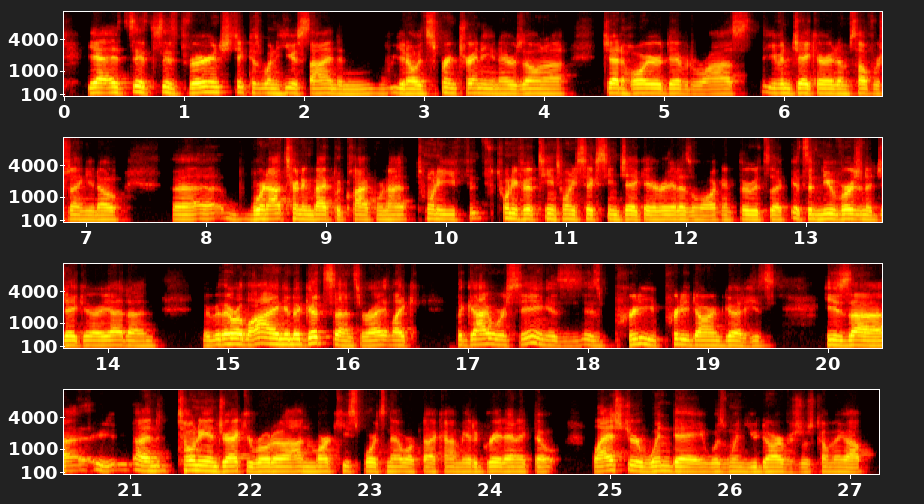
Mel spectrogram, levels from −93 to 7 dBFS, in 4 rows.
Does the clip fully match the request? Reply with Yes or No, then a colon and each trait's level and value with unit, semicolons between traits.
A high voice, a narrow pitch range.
No: medium, 140 Hz; narrow, 2.0 semitones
